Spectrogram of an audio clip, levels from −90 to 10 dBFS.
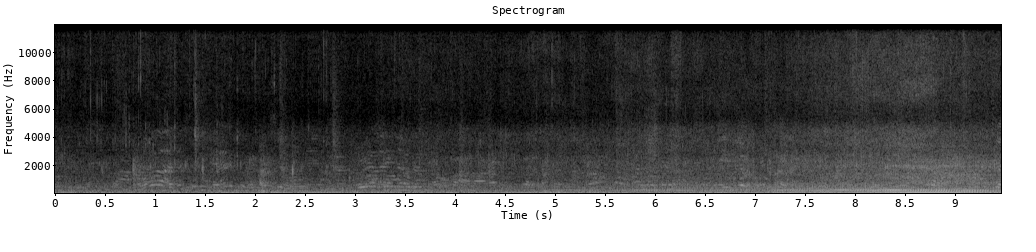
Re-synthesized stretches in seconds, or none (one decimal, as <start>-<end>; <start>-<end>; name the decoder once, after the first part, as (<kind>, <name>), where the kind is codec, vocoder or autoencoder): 6.9-7.4 (codec, HILCodec)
